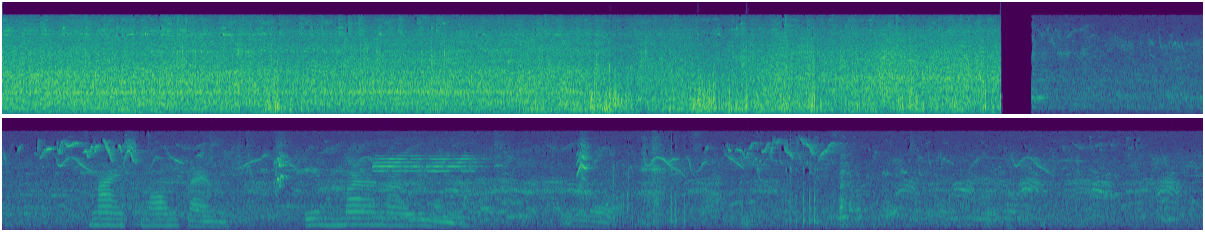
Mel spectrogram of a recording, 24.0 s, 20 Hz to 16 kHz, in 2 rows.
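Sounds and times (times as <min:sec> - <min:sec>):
vehicle driving noise: 0:00.0 - 0:11.9.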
